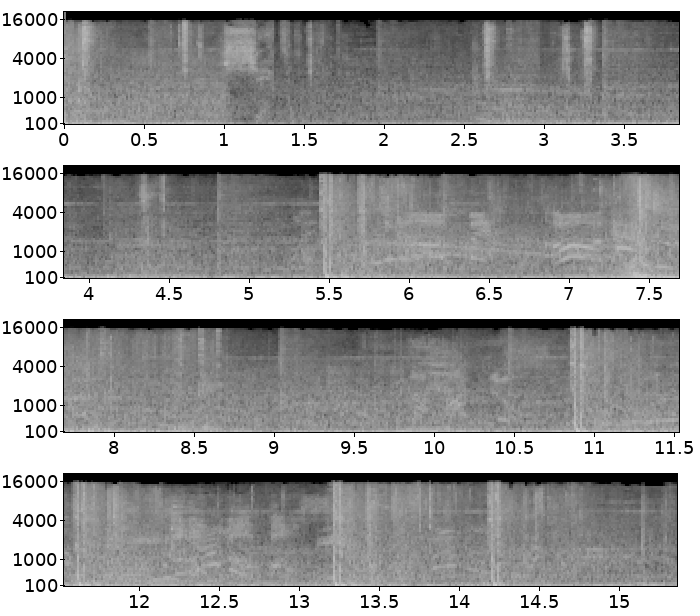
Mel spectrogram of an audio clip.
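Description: Gunshots ring out sharply, one at a time.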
